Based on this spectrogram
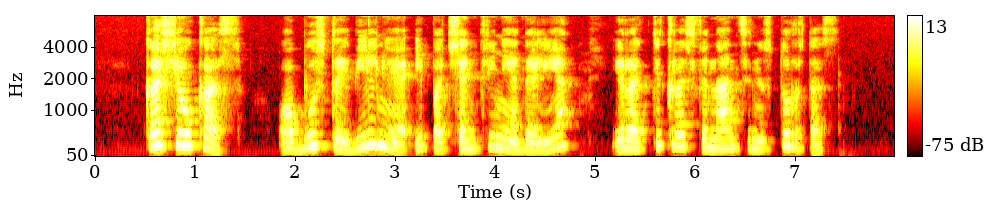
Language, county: Lithuanian, Šiauliai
